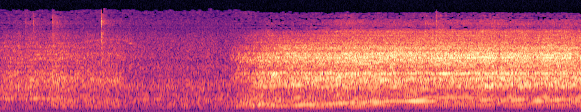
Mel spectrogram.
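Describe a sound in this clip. Tyres screech as a car drifts.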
